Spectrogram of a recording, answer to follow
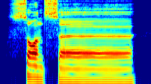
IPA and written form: ˈsont͡sɘ (солнце)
